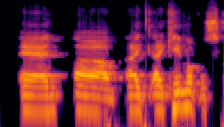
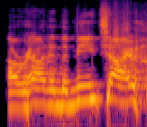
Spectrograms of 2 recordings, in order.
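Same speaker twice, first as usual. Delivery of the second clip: breaking into laughter while reading aloud; laughing; 6 semitones higher than usual. Real, not acted. Streamer reading a crude chat comment, laughing. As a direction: read it out and crack up at the end.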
